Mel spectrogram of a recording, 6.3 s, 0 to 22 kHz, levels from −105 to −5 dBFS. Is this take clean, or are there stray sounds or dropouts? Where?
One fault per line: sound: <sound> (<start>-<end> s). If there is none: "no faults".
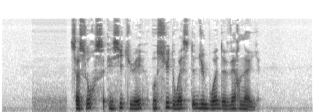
no faults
